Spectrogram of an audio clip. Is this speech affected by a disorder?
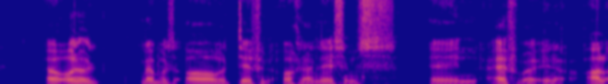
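Yes: Down syndrome; present from birth, 28 years old, learned to walk, talk, read and write.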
